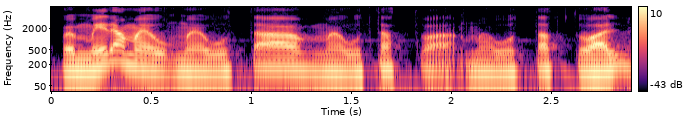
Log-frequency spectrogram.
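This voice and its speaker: A man with a Puerto Rican accent, a preacher guest on a radio interview, who speaks haltingly and often fills with "verdad" and "este". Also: medium pitch, gravelly, a bit bright, faint music behind. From Puerto Rico.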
